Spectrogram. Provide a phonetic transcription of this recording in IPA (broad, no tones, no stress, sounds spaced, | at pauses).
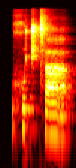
x u t͡ʃ t͡s ã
